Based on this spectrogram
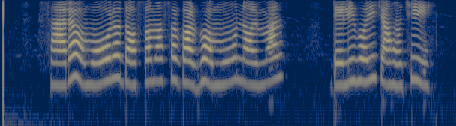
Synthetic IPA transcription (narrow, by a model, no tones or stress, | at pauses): saɾɔmoɾɔd̪ɔsɔmasɔɡɔɾbʱɔmũnɔɾmal | ɖelibʱɔɾit͡ʃaɦũt͡ʃʰi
